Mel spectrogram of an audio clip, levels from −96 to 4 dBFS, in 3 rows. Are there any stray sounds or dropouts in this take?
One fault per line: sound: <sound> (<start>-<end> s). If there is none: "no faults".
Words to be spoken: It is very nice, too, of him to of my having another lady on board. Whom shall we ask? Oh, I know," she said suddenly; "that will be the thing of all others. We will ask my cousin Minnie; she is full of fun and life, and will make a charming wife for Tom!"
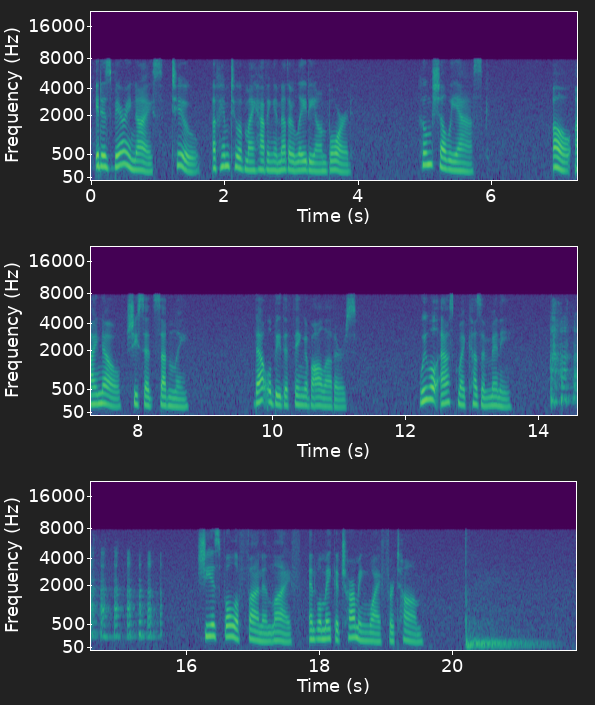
sound: laugh (14.2-15.7 s)
sound: thud (20.2-21.7 s)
